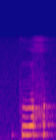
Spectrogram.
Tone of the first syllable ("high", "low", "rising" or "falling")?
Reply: high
